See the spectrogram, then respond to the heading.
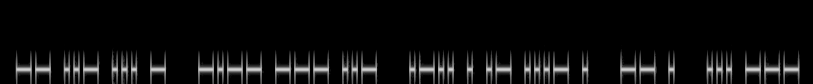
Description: Morse code, heard as a keyed tone, about 25 wpm, 700 Hz. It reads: MUST YOU LEAVE ME SO
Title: Sentences from Top 400 Words 25wpm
